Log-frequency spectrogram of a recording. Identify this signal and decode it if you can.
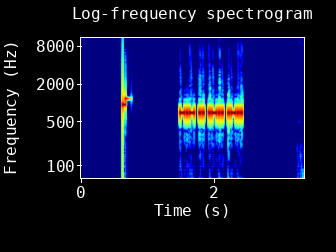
Morse code, heard as a keyed tone, about 53 wpm, 700 Hz. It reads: KILL
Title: Sentences from Top 1400 Words - New Word Drill - 50wpm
